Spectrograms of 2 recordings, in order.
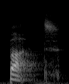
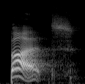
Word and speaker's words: but: So when it's stressed, it's pronounced but, but. I'll help you, but I need a favor first. More often than not, but is usually unstressed and the pronunciation changes. So instead of but, it becomes but.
